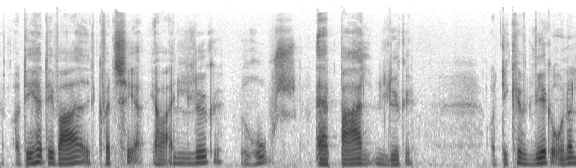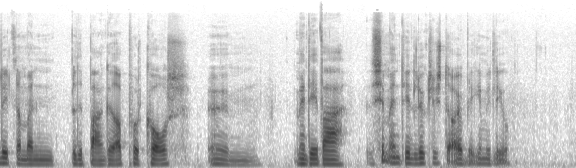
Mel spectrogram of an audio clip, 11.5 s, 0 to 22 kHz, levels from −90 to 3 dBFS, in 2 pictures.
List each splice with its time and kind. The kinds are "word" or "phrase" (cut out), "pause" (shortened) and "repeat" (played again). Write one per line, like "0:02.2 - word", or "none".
0:01.7 - word
0:03.1 - pause
0:06.4 - word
